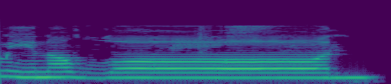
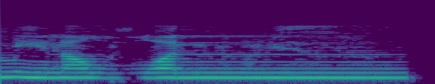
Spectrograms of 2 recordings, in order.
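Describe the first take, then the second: First: The vowel is stretched long; the final n is short. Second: The vowel is short; the final n is held. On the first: The speaker calls it wrong. "Anak-anak banyak yang membacanya seperti itu. Nah, bacaan yang seperti itu salah" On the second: The speaker calls it right. "Yang benar adalah"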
